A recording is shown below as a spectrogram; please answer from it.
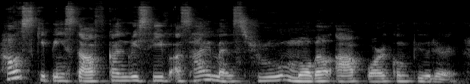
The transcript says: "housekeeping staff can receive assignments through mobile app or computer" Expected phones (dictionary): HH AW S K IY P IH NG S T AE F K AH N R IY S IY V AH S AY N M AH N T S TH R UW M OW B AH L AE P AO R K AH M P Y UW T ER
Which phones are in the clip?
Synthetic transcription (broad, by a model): HH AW S K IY P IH NG S T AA F K AH N R IY S IY V AH S AY N M AH N T S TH R UW M OW B AH L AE P AO R K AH M P Y UW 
